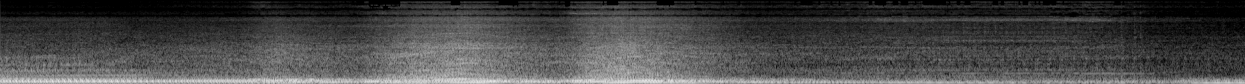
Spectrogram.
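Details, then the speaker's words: Ford Foxbody Mustang V8, first start since 2006: fast idle swelling and sagging over a few seconds instead of settling low; idling kind of high, it was going up and down before. "it's idling kind of high but nah it was going up and down before"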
